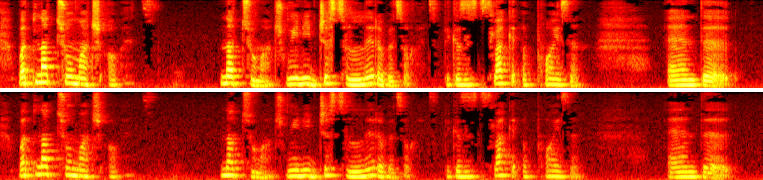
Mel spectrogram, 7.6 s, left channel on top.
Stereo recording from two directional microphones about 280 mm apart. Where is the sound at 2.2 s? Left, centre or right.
Left.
